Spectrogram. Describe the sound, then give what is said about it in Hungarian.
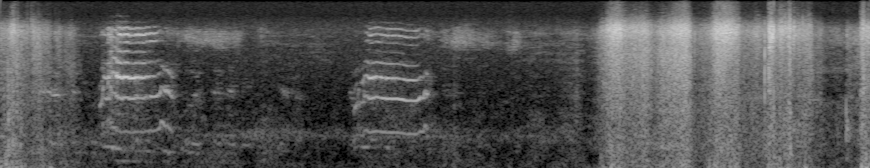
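A cat meows twice, each a clear, tonal cry a few seconds apart, over low background noise. Louder rustling and scuffing noise follows. “Be kell tenni a macskámat.”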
